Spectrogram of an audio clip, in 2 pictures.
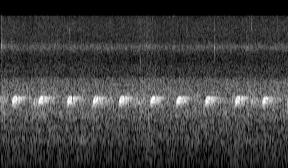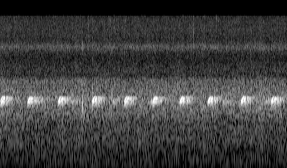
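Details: Rainy night in Peru's Manu National Park, Cusco, with toads croaking: evenly paced, clipped chirping notes at a steady high pitch, roughly four per second, over a continuous background wash of rain noise.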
